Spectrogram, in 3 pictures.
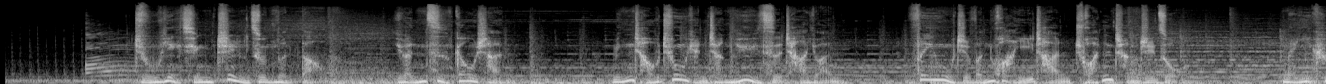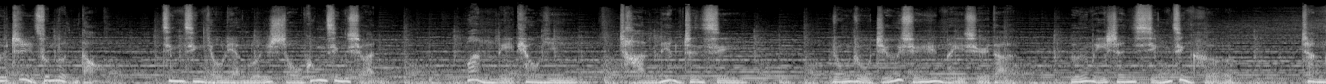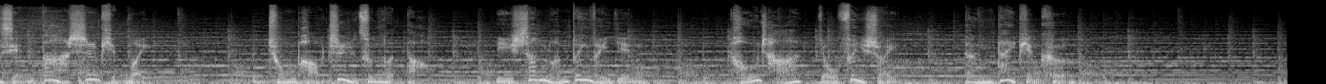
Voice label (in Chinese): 男 企业形象 茶叶; 走心企业形象片样音; 至尊茶叶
